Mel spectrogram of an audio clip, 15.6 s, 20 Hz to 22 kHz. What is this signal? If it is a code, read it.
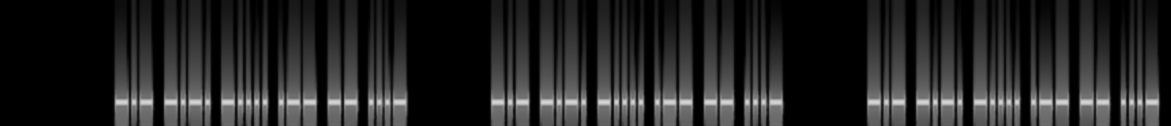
Morse code, heard as a keyed tone, about 22 wpm, 700 Hz. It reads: KC6WMV KC6WMV KC6WMV
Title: USA Call Signs - 6 Characters - Repeated 3x - 22wpm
